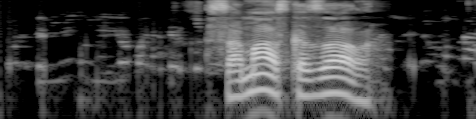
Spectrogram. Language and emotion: Russian, angry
